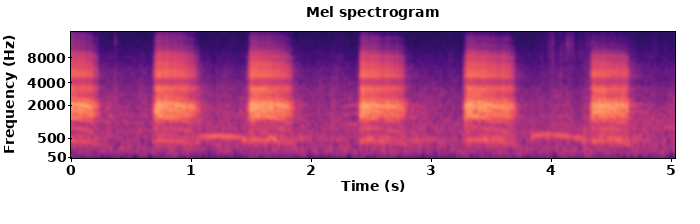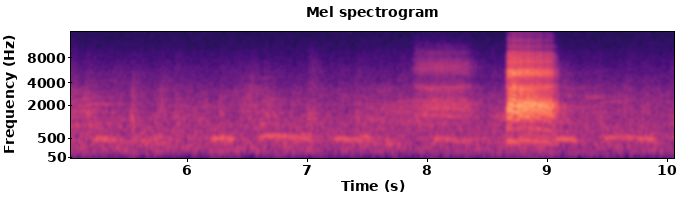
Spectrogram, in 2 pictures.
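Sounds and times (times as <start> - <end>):
carrion crow Corvus corone cawing: 0.0 - 4.7, 7.9 - 9.2.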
